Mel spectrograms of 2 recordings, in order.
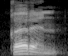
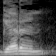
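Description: First: The word begins with a deep q sound. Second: The word begins with a hard g sound.

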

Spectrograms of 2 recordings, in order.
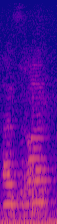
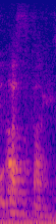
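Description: First: The middle consonant is a z sound. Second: The middle consonant is an s sound. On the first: "ساد گاهی وقتا تبدیل به زه میشه" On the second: "یعنی"

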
